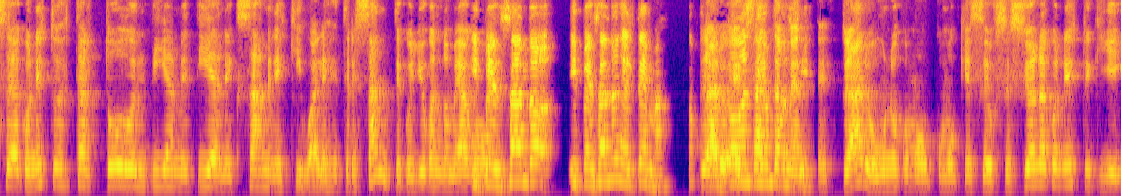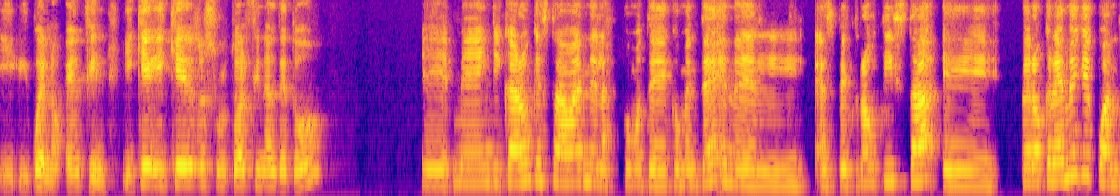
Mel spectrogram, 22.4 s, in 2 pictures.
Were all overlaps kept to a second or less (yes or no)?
no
